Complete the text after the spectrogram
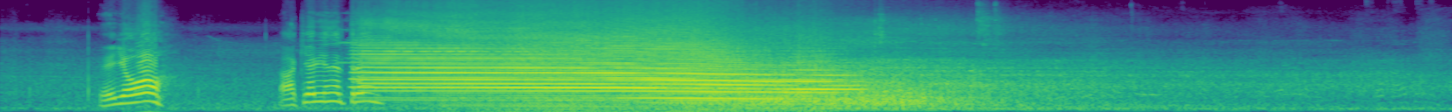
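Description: A train rumbles past outdoors.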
